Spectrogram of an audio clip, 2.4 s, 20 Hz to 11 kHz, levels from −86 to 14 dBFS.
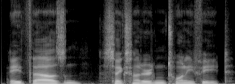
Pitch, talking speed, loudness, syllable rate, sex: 105 Hz, 155 wpm, -17 LUFS, 4.5 syllables/s, male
